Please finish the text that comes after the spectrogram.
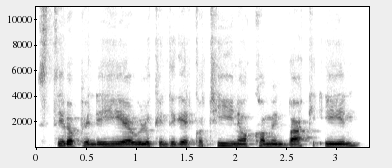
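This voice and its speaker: A man from Jamaica with a Jamaican accent, hosting a casual football fan chat in a halting, stop-start way and repeating his phrases. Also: medium pitch, flat delivery, warm tone. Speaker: football fan channel host. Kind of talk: casual chat to live viewers about football.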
